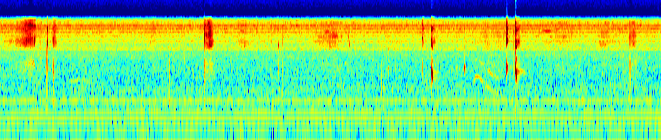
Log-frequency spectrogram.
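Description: Faint, brief clicking hiccups from a cat at irregular intervals in a quiet room.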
